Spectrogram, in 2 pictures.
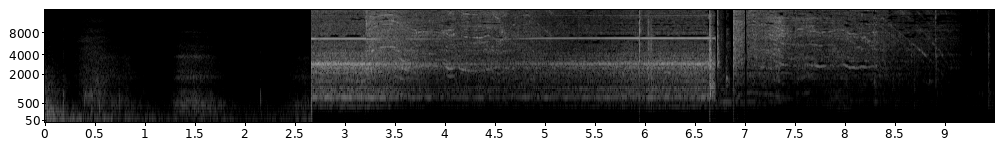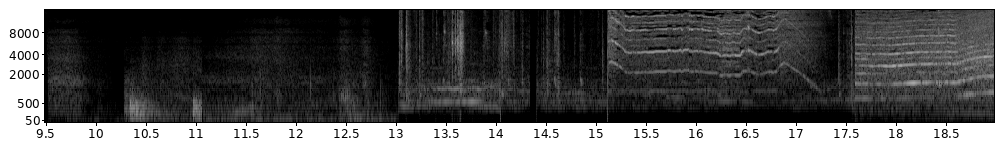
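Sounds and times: circular saw whine: 0:02.7 - 0:06.8.

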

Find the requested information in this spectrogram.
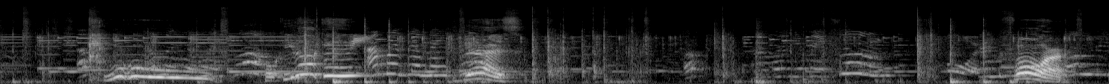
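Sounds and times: plastic balls knocking: 0:02.8 - 0:10.5.

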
